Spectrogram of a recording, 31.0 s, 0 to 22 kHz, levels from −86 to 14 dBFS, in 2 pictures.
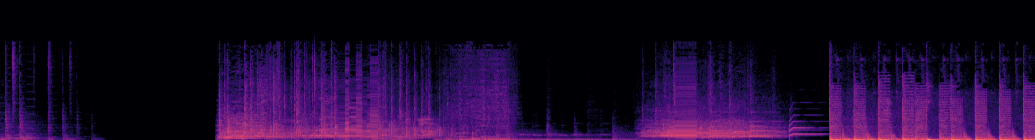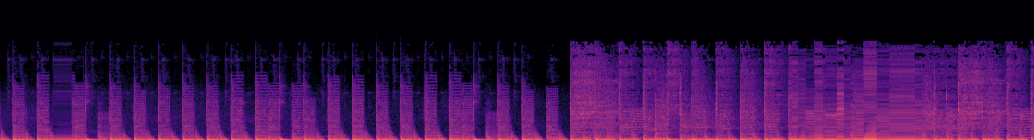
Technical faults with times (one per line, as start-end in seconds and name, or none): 3.63-3.66 corrupt frame decoded
5.08-5.67 robotic sound from repeated short buffers
10.14-10.44 robotic sound from repeated short buffers
16.34-16.78 robotic sound from repeated short buffers
27.36-29.43 robotic sound from repeated short buffers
